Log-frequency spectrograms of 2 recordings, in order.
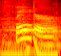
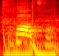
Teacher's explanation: In American, the T sounds more like an R, but in British, it is a hard T.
